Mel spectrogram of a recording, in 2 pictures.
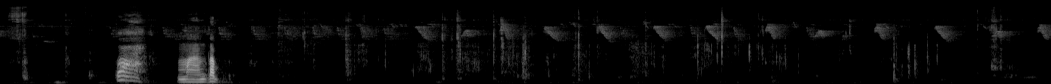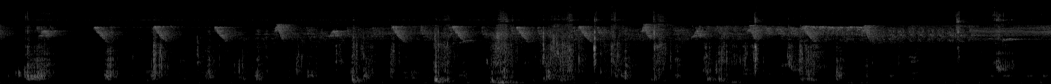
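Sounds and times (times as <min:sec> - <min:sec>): wet chewing and lip-smacking: 0:02.7 - 0:14.7, 0:15.4 - 0:19.1.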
